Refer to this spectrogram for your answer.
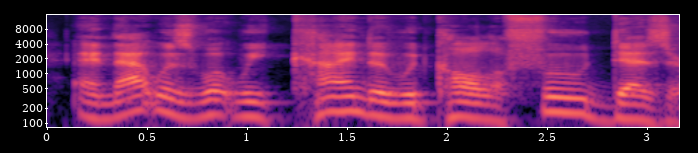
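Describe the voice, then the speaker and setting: A man talks in a New York accent at a moderate pace and medium pitch. His pitch varies in an ordinary way, and the recording is very clean with a silent background. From Long Island, New York. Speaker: podcast host, professor. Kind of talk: casual interview chat.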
